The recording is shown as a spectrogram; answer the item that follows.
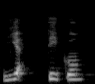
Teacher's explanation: تو وہ الف جو حمزہ الف ہو گیا تو جھٹکے سے پڑھا جاتا ہے نا حمزہ، تو یہاں یاتیکم اس طرح جھٹکے سے پڑھا جائے گا.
